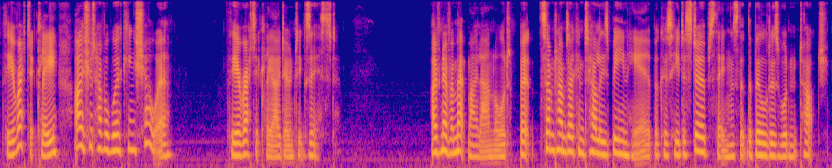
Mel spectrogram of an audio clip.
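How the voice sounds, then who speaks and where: A woman's voice: fairly low pitch, moderate pace, creaky, no room sound, clean studio sound. A woman narrating a literary ghost story as a scripted reading.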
